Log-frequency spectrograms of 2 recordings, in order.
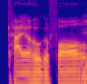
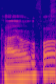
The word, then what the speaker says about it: Cuyahoga Falls: My grandpa's from, I always butcher the name, but Cuyahoga Falls. Yeah, Cuyahoga Falls.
